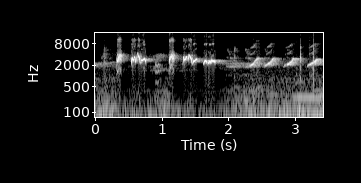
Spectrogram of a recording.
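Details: Singing white-rumped shama, recorded as tutor song for other shamas: a run of clear bright whistled notes, then a series of rising upslurred whistles repeated about twice a second.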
